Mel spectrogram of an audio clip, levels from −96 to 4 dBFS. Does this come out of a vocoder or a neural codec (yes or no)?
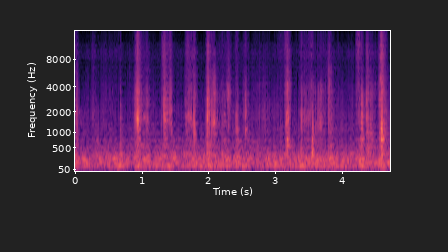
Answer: yes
